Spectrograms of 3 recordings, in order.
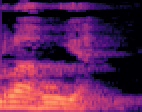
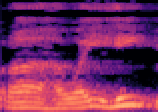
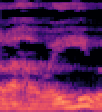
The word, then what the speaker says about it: راهويه: أهل الحديث يقولون راهوية، إسحاق ابن راهوية، وأهل العربية ينطقونه راهويه مثل سيبويه ونفطويه. المحدثون يمنعهم من نطقه هكذا بويه، ختمه بويه يمنعهم. ما جاء في بعض الآثار أن ويه اسم شيطان، فالخبر لا يصح، والعبرة في هذا بأهل العربية، فينطق راهويه وسيبويه ونفطويه وهكذا.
